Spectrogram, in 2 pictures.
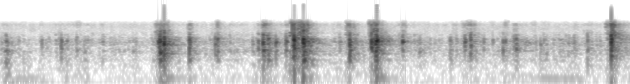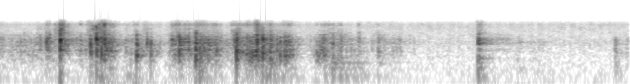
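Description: Stiff clear plastic blister packaging crackling and cracking in irregular bursts as it is pried and pulled open by hand.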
